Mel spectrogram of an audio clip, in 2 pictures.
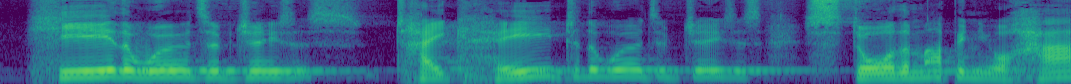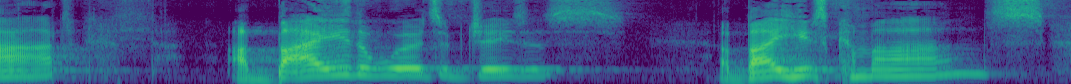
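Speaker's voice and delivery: high, insistent preaching list; urgent exhortation. Real, not acted. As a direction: press each command home, pitched well up. Preacher urging a list of commands.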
